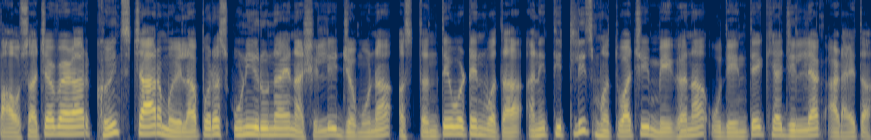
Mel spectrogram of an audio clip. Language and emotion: Goan Konkani, neutral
